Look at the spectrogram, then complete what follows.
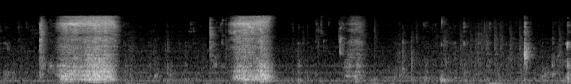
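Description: Noodles slurped in from a bowl of red bean porridge: two long slurps about a second and a half apart, each lasting about half a second, followed by faint chewing and small clicks.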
